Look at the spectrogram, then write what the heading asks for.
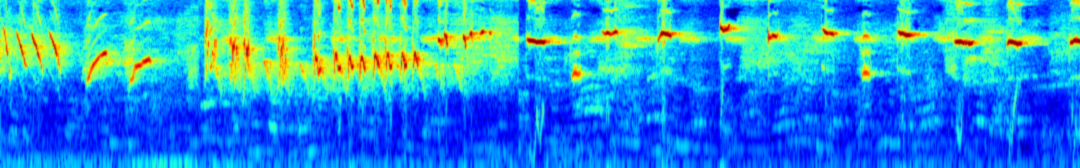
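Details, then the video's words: Branjangan (Javan bushlark) tutor song, full tembakan: a quick descending trill and a buzzy chattering run, then clear high whistled notes repeated roughly every half second. "SUARA BURUNG BRANJANGAN GACOR FULL TEMBAKAN"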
